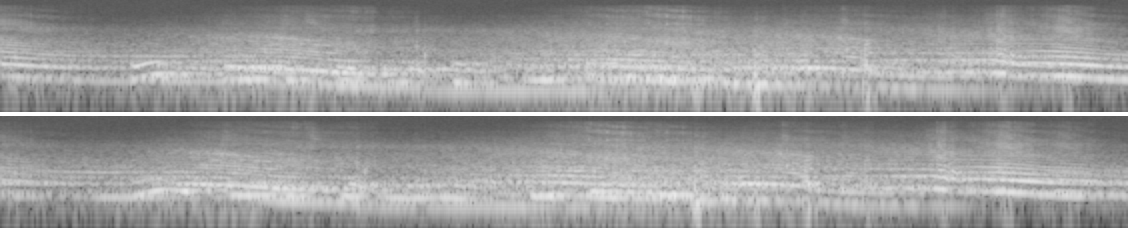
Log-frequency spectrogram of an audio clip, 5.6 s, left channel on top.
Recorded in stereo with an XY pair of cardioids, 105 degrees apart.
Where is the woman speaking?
70° left, 4.5 m.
